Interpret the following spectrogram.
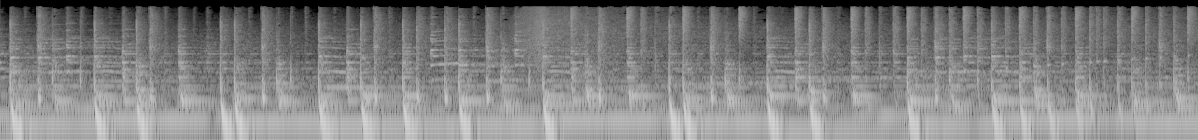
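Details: Rhythmic instrumental dance music with steady bass and percussion plays throughout, and no animal calls can be picked out.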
